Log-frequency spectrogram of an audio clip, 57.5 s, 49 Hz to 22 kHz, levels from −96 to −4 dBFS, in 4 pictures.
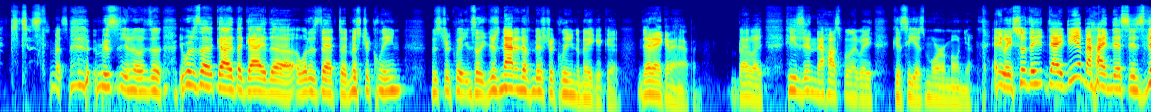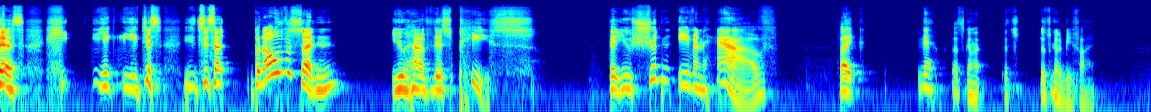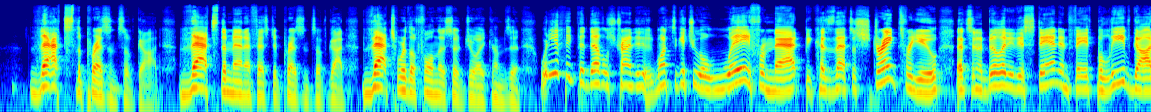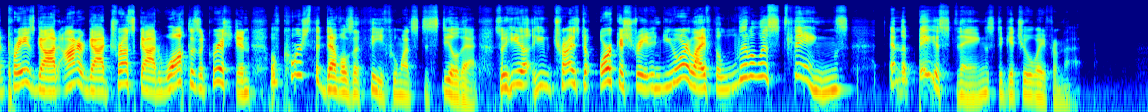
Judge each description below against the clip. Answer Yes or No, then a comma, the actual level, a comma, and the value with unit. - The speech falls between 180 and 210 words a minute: Yes, average, 190 wpm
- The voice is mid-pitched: Yes, medium, 165 Hz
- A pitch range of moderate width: No, wide, 8.0 semitones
